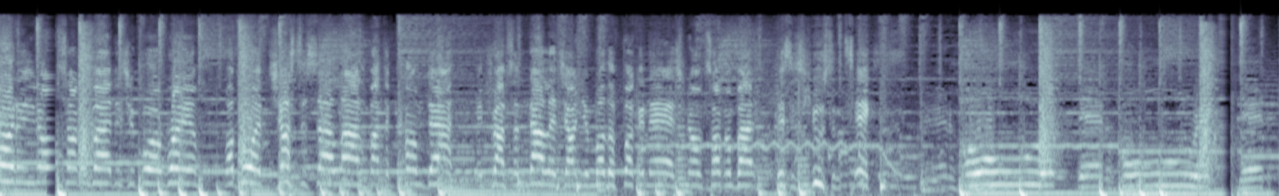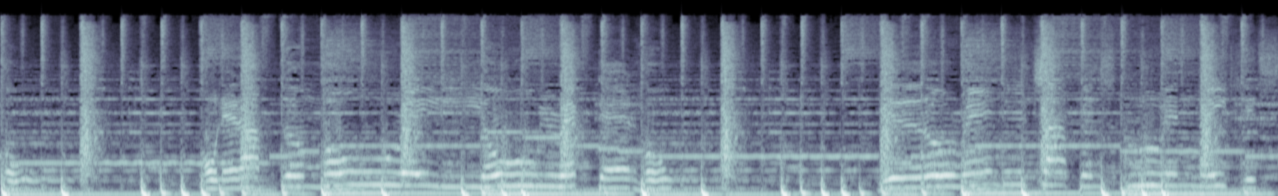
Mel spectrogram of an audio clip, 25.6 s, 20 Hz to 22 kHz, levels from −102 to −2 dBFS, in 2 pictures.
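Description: A burst of packet loss hits the audio from 0.47 to 0.62 s. A short run of data never reached the player in time, so the receiver covered the hole by continuing the last sound for about 90 ms, fading it as a held buzz or hiss. When playback picks up again, about 80 ms of the original has been skipped, leaving a small jump forward in the sound. A long network dropout follows from 12.22 to 12.40 s. The sound is replaced for about 160 ms by a stretched, decaying continuation of what came just before, with no fully silent stretch. When the audio returns, a further 160 ms or so is simply gone. This is most likely a longer interruption in the incoming stream, which the receiver papered over by extending the last audio until the data resumed.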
